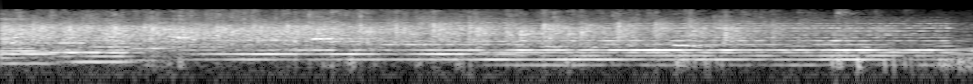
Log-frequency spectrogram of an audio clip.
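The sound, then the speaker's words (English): An audience applauds and cheers for a woman who has walked forward, a dense wash of clapping over sustained organ-like chords for about ten seconds, easing slightly toward the end. “As we cheer for that sister, it reminds me that you have a neighbor.”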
